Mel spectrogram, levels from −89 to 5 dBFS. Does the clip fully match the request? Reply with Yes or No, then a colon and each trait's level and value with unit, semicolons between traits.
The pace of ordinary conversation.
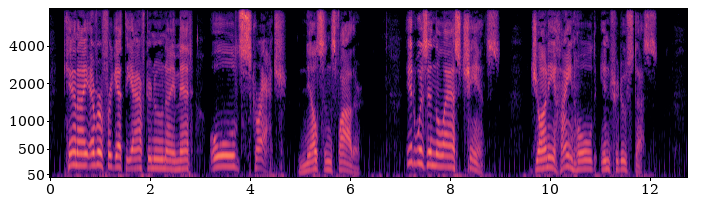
No: slow, 105 wpm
